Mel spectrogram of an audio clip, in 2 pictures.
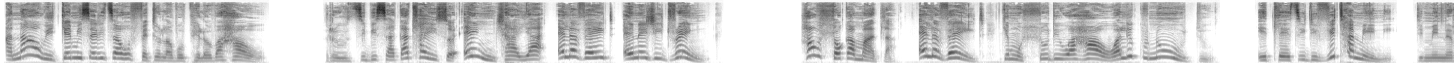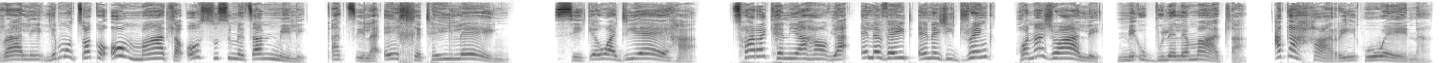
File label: female sesotho voice over upbeat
